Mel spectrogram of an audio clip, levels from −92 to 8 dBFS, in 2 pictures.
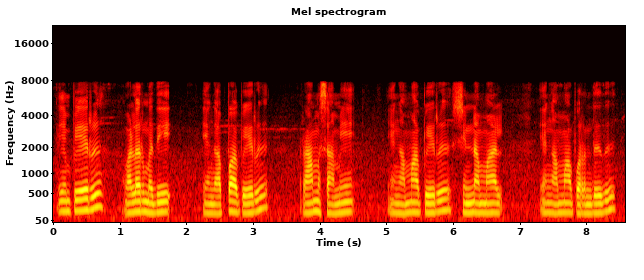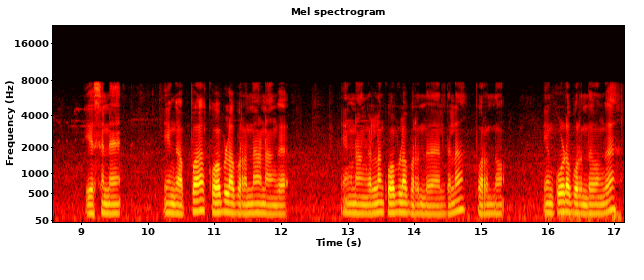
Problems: none marked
